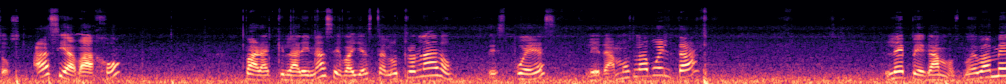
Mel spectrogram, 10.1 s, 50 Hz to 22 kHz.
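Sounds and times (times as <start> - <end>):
beach background noise: 0.0 - 10.0.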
